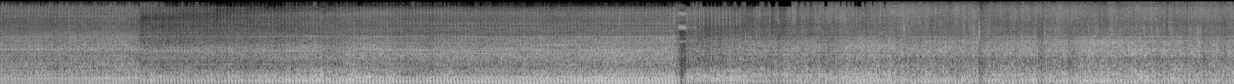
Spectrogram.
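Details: Riding mower with a freshly installed Kohler Command engine, believed 14 hp, new battery, test run cutting brush: engine catches and settles into a steady, rough-edged thrum, even beat around four per second; running normally.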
